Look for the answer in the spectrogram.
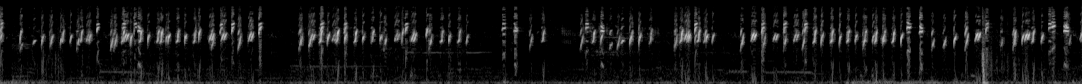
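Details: European goldfinch, a female's song meant to stimulate a silent male to sing; fast twittering, chattering phrases packed with high buzzy and tinkling notes in bursts separated by brief pauses.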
